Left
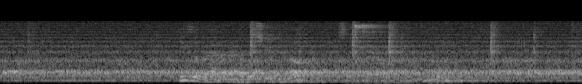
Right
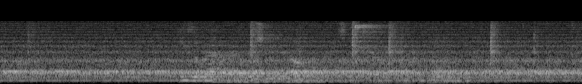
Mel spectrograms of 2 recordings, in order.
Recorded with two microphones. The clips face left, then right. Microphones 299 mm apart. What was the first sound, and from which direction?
A man speaking, 25° left (ahead or behind).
